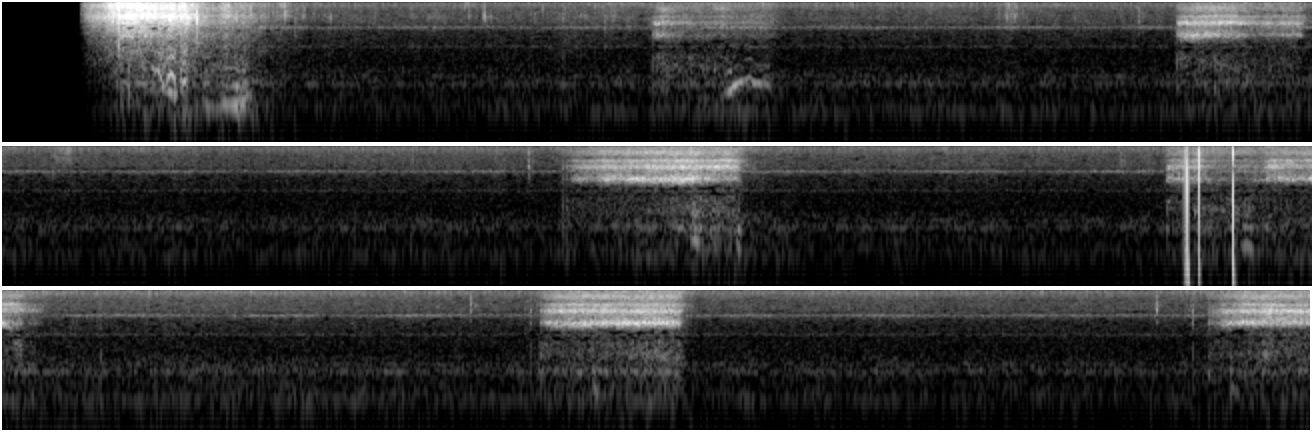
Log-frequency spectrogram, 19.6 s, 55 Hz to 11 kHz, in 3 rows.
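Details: A sleeping 12-week-old Shiba Inu puppy snores softly and breathily, each snore rising and fading roughly every three seconds; a couple of sharp clicks break in near the middle.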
